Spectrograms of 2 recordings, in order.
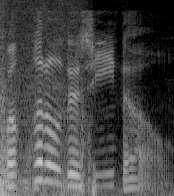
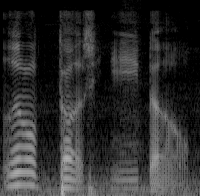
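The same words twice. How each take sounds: First: Said in the usual way. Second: Slow, hushed foreboding; ominous repeat. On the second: A narrator's reading.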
